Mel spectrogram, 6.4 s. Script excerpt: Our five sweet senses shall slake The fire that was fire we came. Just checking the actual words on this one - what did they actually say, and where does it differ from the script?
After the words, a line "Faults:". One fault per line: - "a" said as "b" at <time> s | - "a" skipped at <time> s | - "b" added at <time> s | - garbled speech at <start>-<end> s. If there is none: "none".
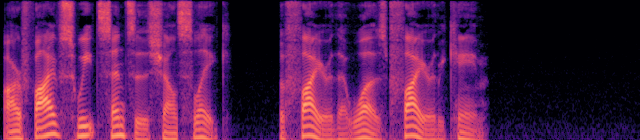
Our five sweet senses shall slake The fire that was fire we came.
Faults:
none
